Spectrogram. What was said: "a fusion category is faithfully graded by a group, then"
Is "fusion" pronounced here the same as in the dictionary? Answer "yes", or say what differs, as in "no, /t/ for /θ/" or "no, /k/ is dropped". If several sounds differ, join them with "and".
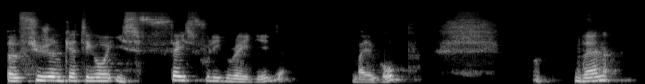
yes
